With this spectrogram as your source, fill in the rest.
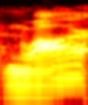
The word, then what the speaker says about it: noir: Okay, but then they run back into each other, and Ladybug says, "Chat noir." I'm trying to figure out how they pronounce noir in French. Like noir, it's like one syllable.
